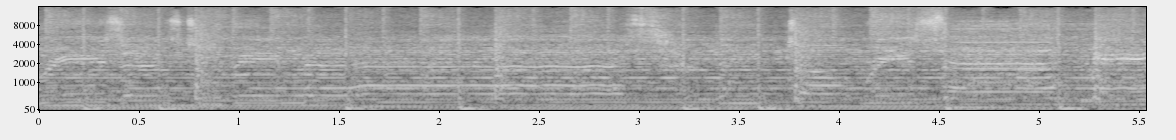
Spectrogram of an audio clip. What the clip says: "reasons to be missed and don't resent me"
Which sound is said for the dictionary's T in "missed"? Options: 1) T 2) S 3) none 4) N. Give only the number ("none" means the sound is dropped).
3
